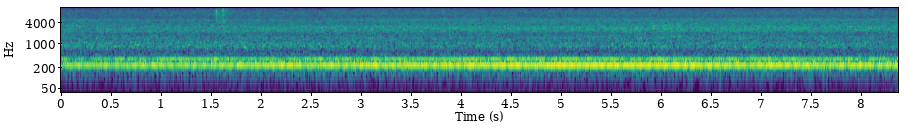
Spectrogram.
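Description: A steady hum of two held low tones over a constant hiss, unchanging throughout.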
